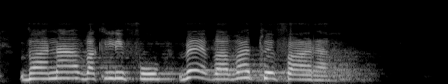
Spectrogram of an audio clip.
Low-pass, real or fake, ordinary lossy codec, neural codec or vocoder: 7.2 kHz; real; Opus, 24 kbps; none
